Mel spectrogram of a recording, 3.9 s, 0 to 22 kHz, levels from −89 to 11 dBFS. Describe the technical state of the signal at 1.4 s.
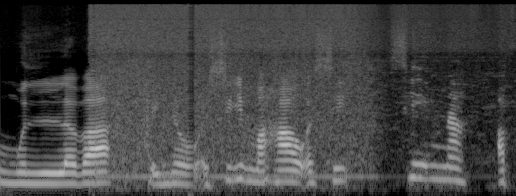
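At 1.41 to 1.47 s there is a short concealed packet loss: about 40 ms never arrived, and the receiver filled the gap by extending the preceding sound before blending back, leaving a brief smear rather than a hard dropout or click. Throughout, noise suppressor artifacts pull the background down by about 6 dB, so the residual noise pumps with the speech instead of sitting steady like the room noise itself.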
